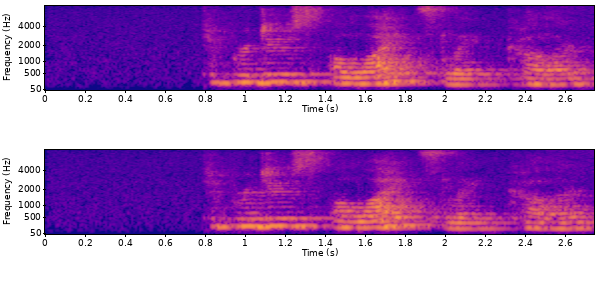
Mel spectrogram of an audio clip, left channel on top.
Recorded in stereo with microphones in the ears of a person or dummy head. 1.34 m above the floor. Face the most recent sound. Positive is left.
turn(degrees=75)  # may be behind; listen again after turning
